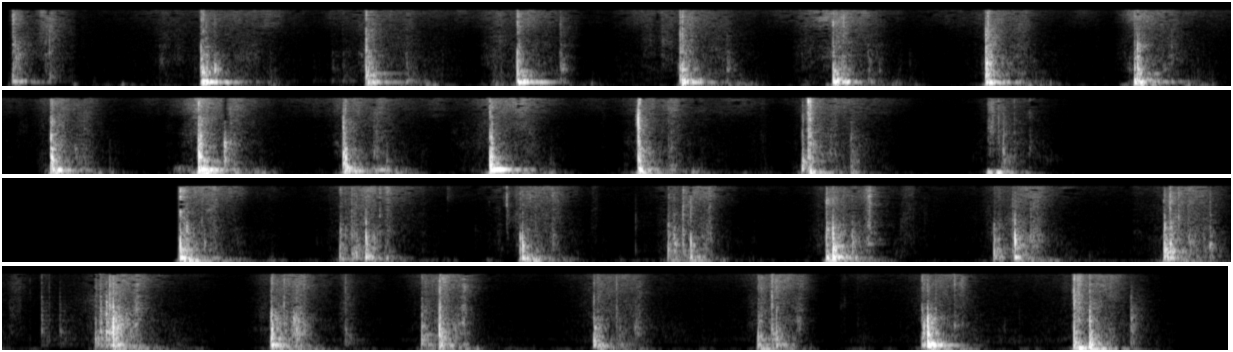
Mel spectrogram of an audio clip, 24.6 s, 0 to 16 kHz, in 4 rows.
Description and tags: Walking up and downstairs.Wooden stair(dns,Vlshpng,Eq)
Recording steps on the wooden staircase of a country house. Down and up stairs. Recorded on Tascam DR-05x. Enjoy it. If it does not bother you, share links to your work where this sound was used.
Note: audio quality is always better when downloaded.
effect, film, foley, foot, foot-steps, footsteps, fx, sound, stair, staircase, stairs, stairway, steps, walk, walking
